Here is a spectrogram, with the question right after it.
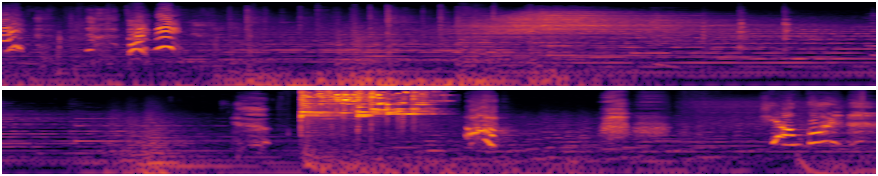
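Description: Glass shatters in a sharp burst amid a tense drama scene, with bright crashing fragments standing out over music and gasps; people talk before and after.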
